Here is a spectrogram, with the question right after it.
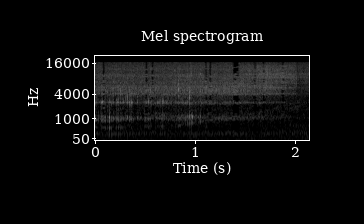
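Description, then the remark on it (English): Fizzing of a carbonated drink, a soft, steady hiss of tiny bubbles with faint crackles and pops throughout, quiet and continuous with no voices. “Yeah, do it right there on the mic so they can hear it, the little bubbles.”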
